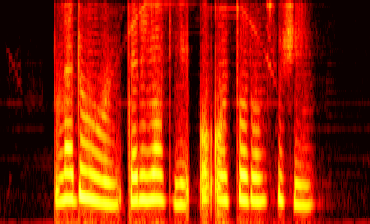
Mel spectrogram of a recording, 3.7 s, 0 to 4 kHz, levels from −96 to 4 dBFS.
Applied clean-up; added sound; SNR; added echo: neural separator model SepFormer WHAMR!.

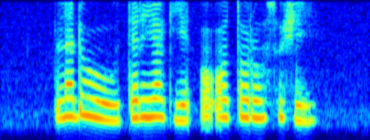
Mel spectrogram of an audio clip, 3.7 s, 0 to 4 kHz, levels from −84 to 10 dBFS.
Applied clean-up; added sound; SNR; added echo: none; none; none; none.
